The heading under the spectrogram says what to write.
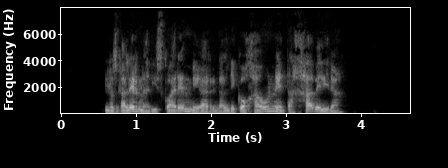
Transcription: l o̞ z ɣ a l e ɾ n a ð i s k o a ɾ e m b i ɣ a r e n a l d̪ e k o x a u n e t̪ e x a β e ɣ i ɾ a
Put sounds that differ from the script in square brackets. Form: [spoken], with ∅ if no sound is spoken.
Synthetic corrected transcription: l o̞ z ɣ a l e ɾ n a ð i s k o a ɾ e m b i ɣ a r e n a l d̪ e k o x a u n e t̪ [a] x a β e [ð] i ɾ a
